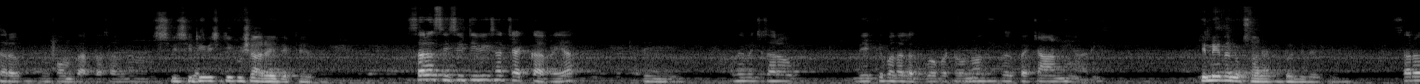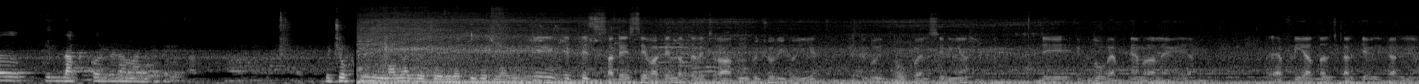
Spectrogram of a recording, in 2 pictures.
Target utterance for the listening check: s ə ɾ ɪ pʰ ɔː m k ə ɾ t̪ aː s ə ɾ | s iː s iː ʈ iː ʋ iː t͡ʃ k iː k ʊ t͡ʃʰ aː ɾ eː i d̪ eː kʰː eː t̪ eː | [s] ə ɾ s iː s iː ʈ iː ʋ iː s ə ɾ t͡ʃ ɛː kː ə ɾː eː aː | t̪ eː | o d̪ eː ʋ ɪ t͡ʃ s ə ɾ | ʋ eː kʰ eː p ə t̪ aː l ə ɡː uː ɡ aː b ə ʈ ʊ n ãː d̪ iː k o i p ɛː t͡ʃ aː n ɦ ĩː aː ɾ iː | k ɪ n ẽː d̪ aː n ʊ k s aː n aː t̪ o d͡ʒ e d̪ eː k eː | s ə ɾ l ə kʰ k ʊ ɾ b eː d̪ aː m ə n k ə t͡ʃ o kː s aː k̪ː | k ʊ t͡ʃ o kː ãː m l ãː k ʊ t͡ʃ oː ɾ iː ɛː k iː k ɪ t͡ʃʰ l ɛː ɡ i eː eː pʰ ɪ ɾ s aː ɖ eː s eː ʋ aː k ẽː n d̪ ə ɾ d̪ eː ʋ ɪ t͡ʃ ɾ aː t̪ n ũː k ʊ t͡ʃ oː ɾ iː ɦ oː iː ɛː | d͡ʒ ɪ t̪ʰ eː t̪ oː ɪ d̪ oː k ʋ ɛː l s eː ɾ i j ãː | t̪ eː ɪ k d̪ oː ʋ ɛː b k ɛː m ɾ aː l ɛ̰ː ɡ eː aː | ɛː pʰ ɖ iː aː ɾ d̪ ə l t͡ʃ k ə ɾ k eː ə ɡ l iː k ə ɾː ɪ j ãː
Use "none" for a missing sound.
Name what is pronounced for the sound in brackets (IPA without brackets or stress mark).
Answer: s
